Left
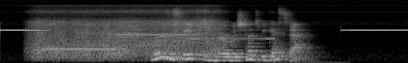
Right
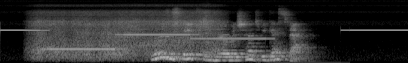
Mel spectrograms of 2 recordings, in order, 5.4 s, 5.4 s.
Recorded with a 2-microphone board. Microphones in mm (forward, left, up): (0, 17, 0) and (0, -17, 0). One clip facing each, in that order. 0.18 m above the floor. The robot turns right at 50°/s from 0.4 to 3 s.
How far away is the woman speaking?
About 1.7 m.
